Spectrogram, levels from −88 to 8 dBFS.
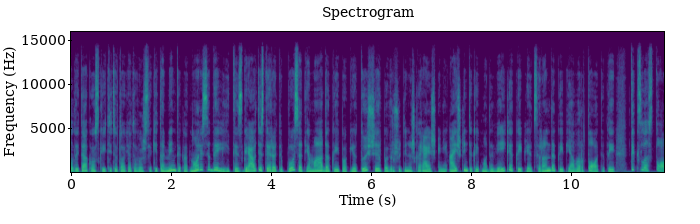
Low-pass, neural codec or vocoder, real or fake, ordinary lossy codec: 14.4 kHz; codec, 44.1 kHz, 3.4 kbps, Pupu-Codec; fake; AAC, 96 kbps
